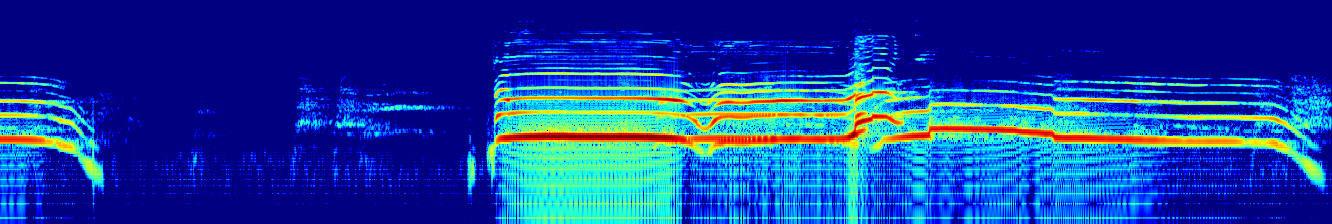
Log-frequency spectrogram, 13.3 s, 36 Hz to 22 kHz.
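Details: Mexican gray wolf F810, captive in South Salem, NY, heads a chorus of gray and red wolves: one howl slides down and ends, a quiet gap follows, then a loud sustained howl with dips and a sudden upward step, trailing off at the close.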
